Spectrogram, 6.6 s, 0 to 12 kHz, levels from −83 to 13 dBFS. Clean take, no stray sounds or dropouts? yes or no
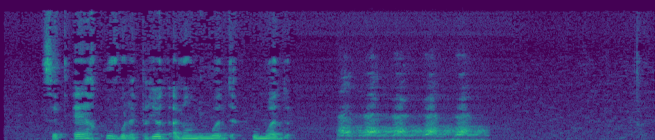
no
